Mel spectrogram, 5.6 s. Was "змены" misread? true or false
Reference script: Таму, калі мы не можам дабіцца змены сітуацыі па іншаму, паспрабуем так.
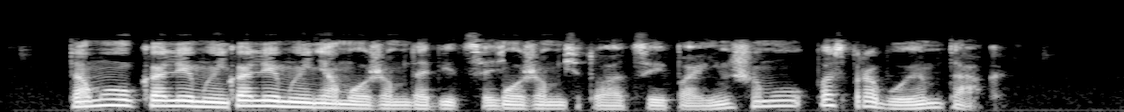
true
